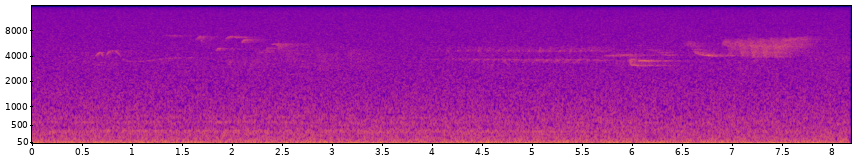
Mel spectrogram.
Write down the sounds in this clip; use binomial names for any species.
Contopus virens, Certhia americana, Junco hyemalis, Hylocichla mustelina, Setophaga caerulescens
